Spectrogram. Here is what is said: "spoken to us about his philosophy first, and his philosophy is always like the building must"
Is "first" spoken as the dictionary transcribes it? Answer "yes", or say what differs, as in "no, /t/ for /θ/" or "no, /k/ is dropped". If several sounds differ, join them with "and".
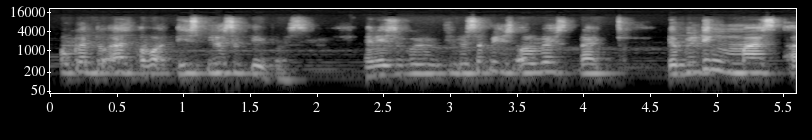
no, /t/ is dropped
